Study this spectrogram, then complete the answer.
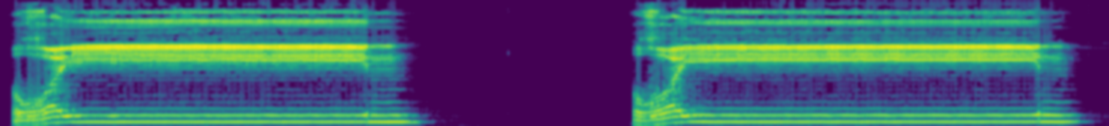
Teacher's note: দেখুন হলকের মধ্যখান থেকে উচ্চারণ করব, আইন আইন আইন গাইন গাইন হরফের উচ্চারণ হলকের শেষ থেকে হবে, কারণ গাইনের মাখরাজ হলকের শেষ থেকে।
